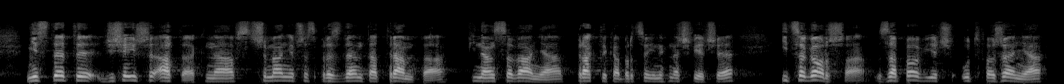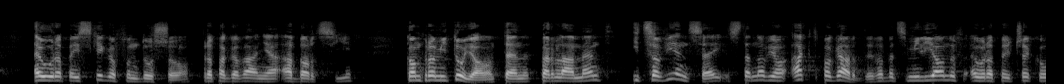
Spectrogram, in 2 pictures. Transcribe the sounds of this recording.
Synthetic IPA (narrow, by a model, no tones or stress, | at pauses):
ɲɛst̪ɛt̪ɘd͡ʑiɕejʂɘʔat̪aknafstʂɘmaɲɛpʂɛspɾɛzɘd̪ɛnt̪at̪ɾampa̰ | fʲinansɔvaɲapɾak̚t̪ɘkabɔɾt̪sɘjnɘxnaɕfʲjet͡ɕɛ | it̪sɔɡɔɾʂa̰zapɔvʲjet͡ɕut̪fɔʐɛɲa | ɛwɾɔpɛjskʲɛɡɔfund̪uʂṵpɾɔpaɡɔvaɲaʔabɔɾt̪sʲji | kɔmpɾɔmʲit̪ujɔ̰̃w̃t̪ɛnpaɾlamɛnt̪ | it̪sɔvʲjɛnt̪sɛjst̪an̪ɔvʲjɔ̃w̃ʔakt̪pɔɡaɾd̪ɘvɔbɛt̪smʲilʲjɔnufɛwɾɔpɛjt͡ʂɘkuf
